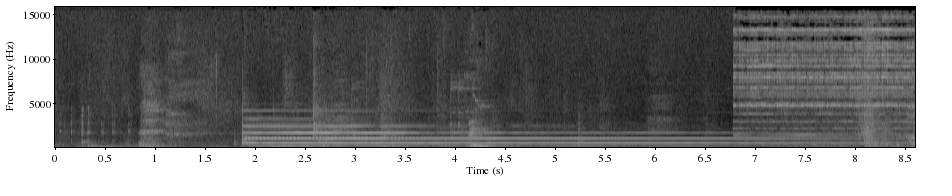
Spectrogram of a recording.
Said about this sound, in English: So raise your hand when the sound of the bell is gone.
